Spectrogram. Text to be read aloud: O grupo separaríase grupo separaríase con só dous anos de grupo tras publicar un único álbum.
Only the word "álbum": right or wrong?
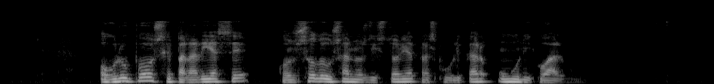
right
